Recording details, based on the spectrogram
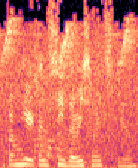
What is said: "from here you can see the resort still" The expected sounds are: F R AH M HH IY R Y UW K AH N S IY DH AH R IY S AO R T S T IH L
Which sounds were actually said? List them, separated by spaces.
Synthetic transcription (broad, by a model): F R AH M HH IY R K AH L S IY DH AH R IY S AO R T S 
